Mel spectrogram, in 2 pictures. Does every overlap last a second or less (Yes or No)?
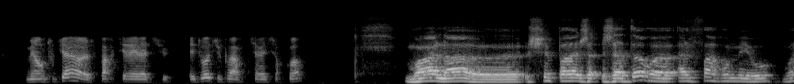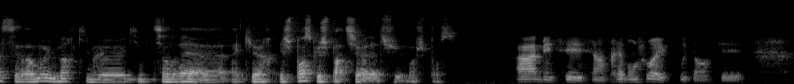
Yes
